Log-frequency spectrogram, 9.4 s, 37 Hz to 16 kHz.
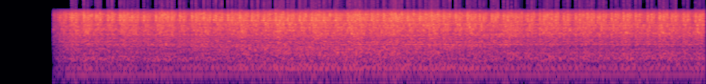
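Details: BMW E34 TDS diesel running with a fast, uneven metallic rattle over the idle, about three a second, attributed to a stretched timing chain and worn guides; timing chain rattle.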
